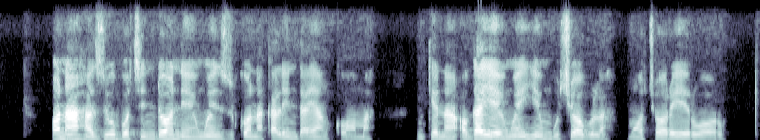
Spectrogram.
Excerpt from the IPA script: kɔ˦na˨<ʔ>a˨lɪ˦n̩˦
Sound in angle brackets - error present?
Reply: yes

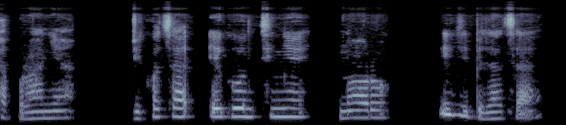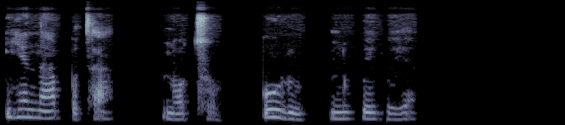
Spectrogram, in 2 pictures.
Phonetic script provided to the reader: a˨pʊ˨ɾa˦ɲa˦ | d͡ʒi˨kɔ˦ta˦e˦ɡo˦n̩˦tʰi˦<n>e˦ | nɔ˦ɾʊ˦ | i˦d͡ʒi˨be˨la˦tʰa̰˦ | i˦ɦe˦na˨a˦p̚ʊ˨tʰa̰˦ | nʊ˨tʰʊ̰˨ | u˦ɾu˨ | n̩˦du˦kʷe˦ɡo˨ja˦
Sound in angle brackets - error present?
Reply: yes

